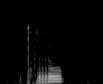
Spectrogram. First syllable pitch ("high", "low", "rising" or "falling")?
falling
